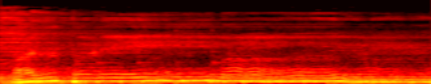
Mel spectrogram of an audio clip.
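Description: A man's voice sings a long, wavering held line into a microphone, entering with an upward swoop, over steady electronic keyboard accompaniment: a Kannada Christian devotional song.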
